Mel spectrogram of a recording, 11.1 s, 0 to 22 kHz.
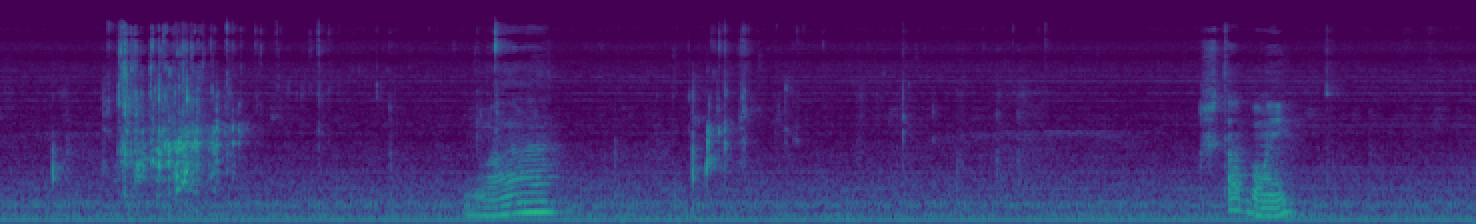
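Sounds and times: liquid pouring and splashing: 0:00.4 - 0:02.9, 0:05.1 - 0:06.1.

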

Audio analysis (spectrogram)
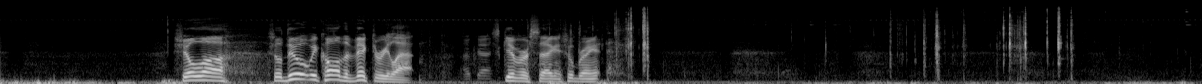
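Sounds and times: wind rumble on microphone: 0:00.0 - 0:02.0, 0:10.8 - 0:12.0
metallic jingles and clicks: 0:05.6 - 0:06.6, 0:07.6 - 0:11.1, 0:11.7 - 0:12.0.

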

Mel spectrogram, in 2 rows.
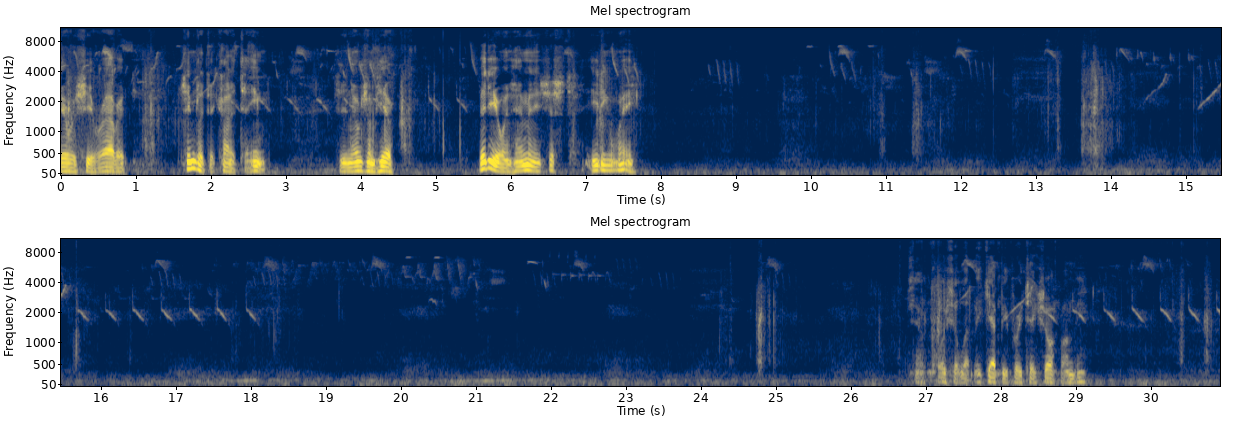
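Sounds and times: birds chirping: 0:00.0 - 0:30.9.

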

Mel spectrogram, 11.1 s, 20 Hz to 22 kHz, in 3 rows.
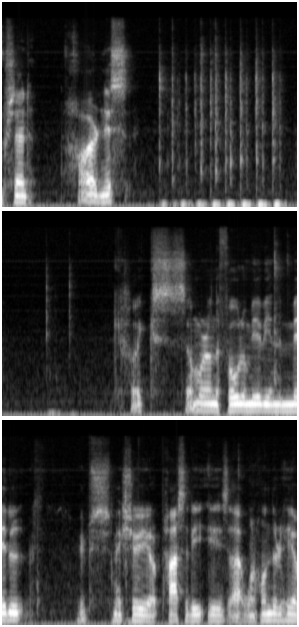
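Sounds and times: computer keyboard keystrokes: 0:02.0 - 0:03.6, 0:04.2 - 0:04.6.

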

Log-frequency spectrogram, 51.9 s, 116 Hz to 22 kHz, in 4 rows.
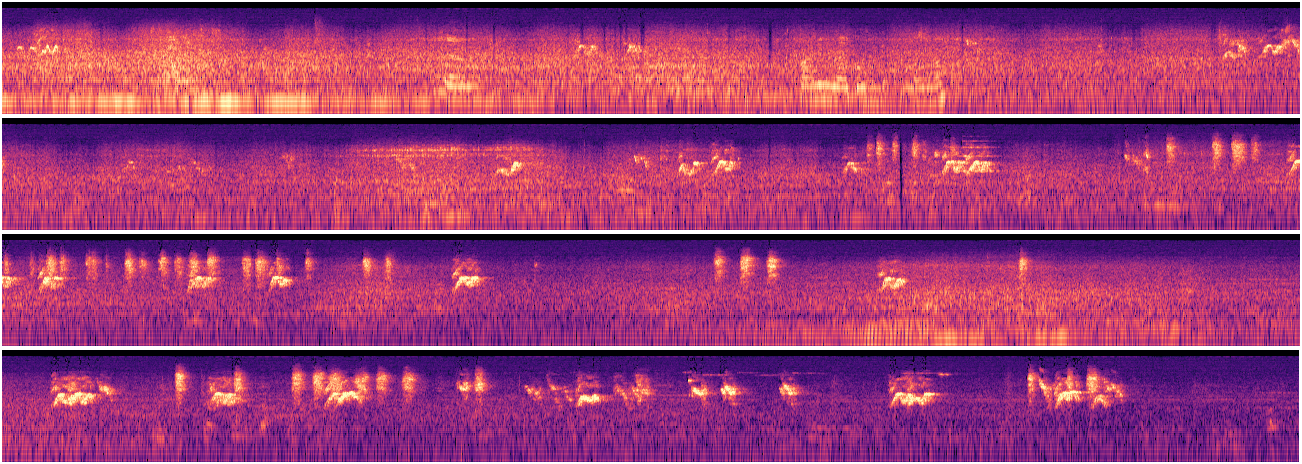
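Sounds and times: parakeets chirping: 0:00.0 - 0:31.5, 0:32.3 - 0:38.8, 0:39.4 - 0:47.1, 0:47.8 - 0:50.3.

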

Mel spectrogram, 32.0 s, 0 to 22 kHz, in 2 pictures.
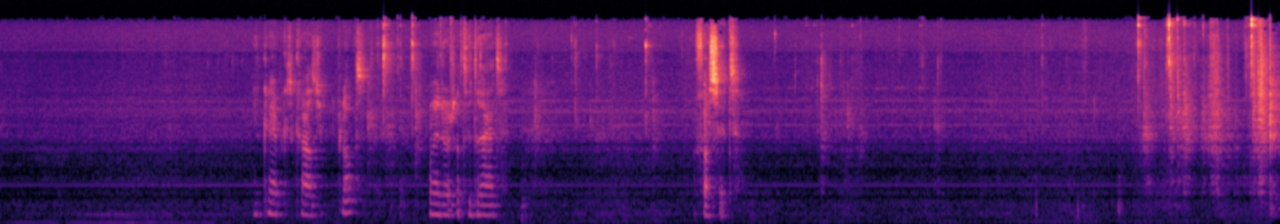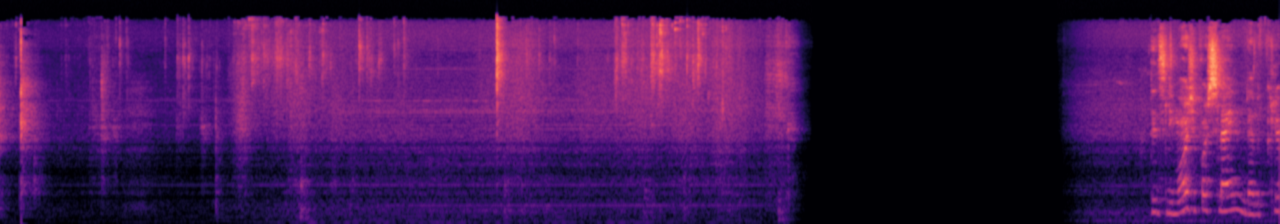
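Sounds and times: beads and metal parts clinking: 0:04.5 - 0:05.8, 0:14.2 - 0:21.2, 0:22.2 - 0:23.0, 0:23.6 - 0:25.1.

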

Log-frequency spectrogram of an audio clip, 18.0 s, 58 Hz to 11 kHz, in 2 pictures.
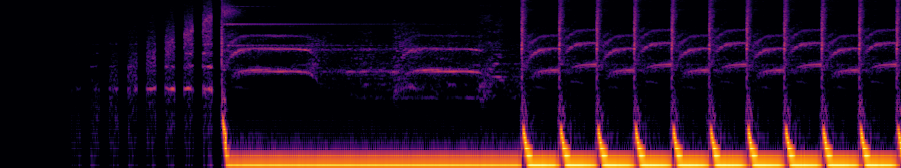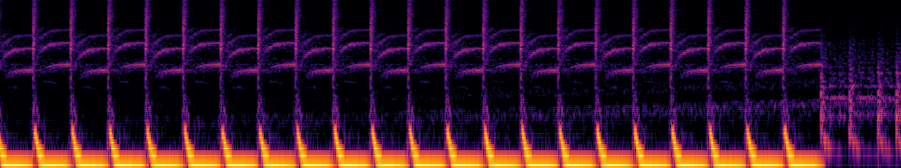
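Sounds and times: electronic dance music: 0:00.7 - 0:18.0
pounding kick-drum beat: 0:02.2 - 0:18.0.

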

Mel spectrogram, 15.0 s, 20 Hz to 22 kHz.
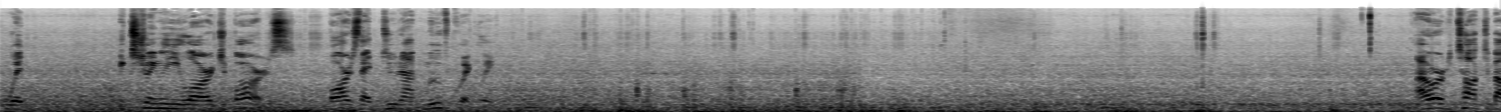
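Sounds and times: car cabin road and engine rumble: 0:00.0 - 0:15.0.

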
